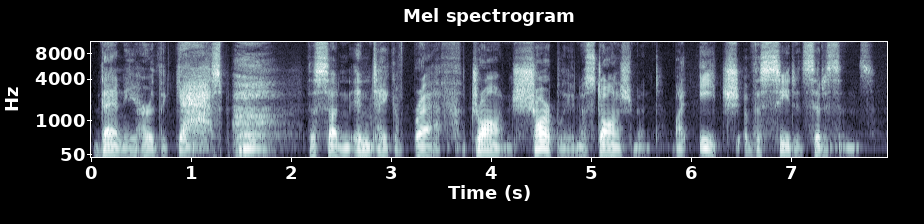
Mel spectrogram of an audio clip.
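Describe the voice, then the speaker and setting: Male American storyteller, very expressive intonation, suspenseful dramatic read, dry close sound. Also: lowish voice, a little slow, husky, no echo. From United States. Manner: theatrical, suspenseful phrasing. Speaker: audiobook reader. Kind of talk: dramatic scripted narration.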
